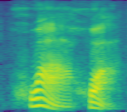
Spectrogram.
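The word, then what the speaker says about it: 画画: Anyway, the next word that we want to 介绍 is 画画. That's H-U-A, fourth tone. H-U-A, fourth tone. It's the same character as well, 画画.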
